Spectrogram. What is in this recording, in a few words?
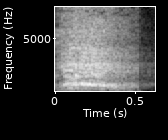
"hey", group of men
